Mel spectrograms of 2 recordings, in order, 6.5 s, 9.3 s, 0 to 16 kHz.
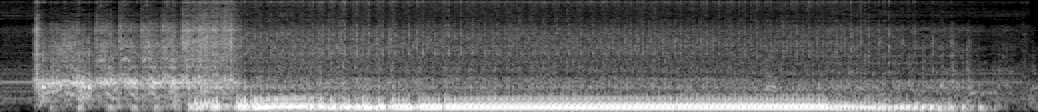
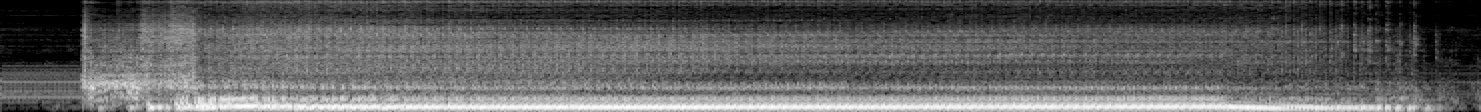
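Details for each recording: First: Peugeot 405 Mi16 with 16V XU engine, first start after 5 years, cranks, catches quickly and settles into a smooth, even idle before shutting off cleanly, even with uncleaned injectors; runs fine. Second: Peugeot 405 Mi16 16V, first start after 5 years, cold: catches and settles into a fast, steady idle well above normal until switched off; high idle traced to faulty idle stepper motor, which was then changed.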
